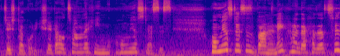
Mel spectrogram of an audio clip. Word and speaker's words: homeostasis: এই টপিকসটার যেই প্রোনাউন্সিয়েশন আছে সেটার উপরে আমাদের একটু বিশেষভাবে নজর দিতে হবে, বিকজ হোমিওস্ট্যাসিস এবং হিমোস্ট্যাসিস এই দুটো ওয়ার্ড সম্পূর্ণ আলাদা।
